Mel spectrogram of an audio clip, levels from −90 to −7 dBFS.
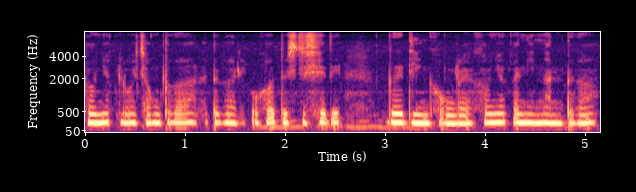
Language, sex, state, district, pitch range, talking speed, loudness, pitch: Wancho, female, Arunachal Pradesh, Longding, 210-225 Hz, 200 wpm, -14 LUFS, 215 Hz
